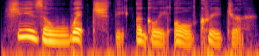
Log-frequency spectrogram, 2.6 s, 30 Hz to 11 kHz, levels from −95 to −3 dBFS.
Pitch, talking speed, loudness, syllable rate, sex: 155 Hz, 185 wpm, -20 LUFS, 5.1 syllables/s, female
